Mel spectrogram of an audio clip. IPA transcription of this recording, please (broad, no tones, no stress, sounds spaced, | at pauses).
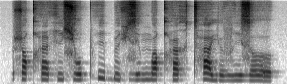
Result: ɬ o qʰ i x i ɕ o pʰ i ɓ ʏ ç z i ŋʷ ɛ qʰ ʏ x tʰ a j ʏ v i z ɤ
